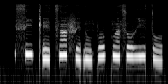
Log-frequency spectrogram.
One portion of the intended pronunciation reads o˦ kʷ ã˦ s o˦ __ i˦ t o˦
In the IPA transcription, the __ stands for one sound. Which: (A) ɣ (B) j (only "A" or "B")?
A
